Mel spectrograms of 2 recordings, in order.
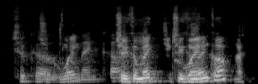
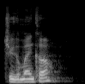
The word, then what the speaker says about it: Chukwuemeka: Chukwuemeka. – Sorry, say again? – Chukwuemeka.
